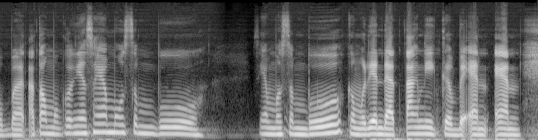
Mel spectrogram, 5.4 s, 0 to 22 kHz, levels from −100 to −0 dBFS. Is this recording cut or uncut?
uncut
